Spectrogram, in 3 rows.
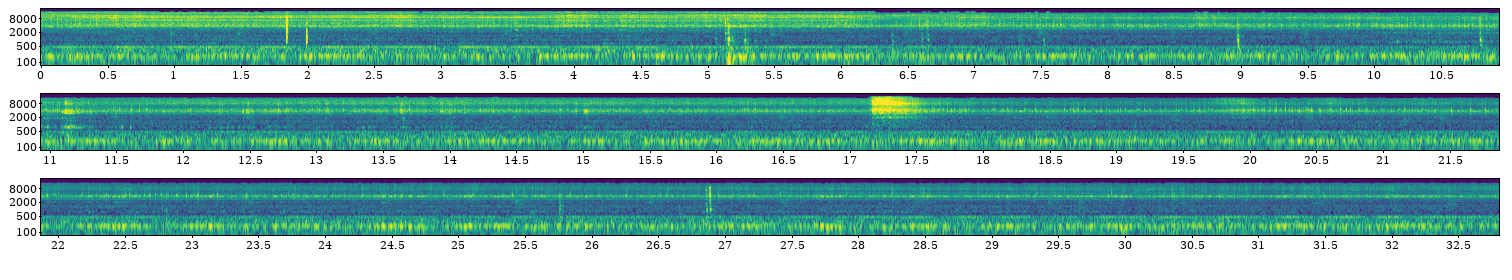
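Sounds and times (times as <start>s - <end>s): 
brewing equipment droning: 0.0s - 32.7s
brief hiss: 17.1s - 17.8s.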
